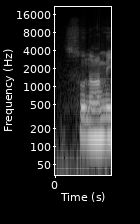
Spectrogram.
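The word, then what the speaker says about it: tsunami: हम पढ़ने वाले हैं सुनामी के बारे में। जी हाँ दोस्तों, वही सुनामी जिसमें टी साइलेंट होता है, ठीक है ना, टी साइलेंट होता है इसमें।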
